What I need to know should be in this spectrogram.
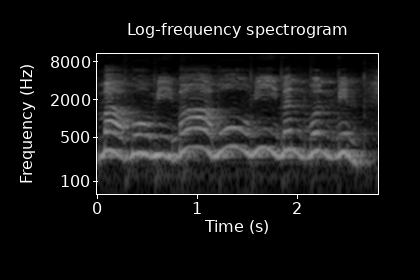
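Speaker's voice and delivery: hammed-up halting pupil reading من من من; imitating struggling pupil. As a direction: mimic a child sounding out letters. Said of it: "يقرا بهذه الطريقة".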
